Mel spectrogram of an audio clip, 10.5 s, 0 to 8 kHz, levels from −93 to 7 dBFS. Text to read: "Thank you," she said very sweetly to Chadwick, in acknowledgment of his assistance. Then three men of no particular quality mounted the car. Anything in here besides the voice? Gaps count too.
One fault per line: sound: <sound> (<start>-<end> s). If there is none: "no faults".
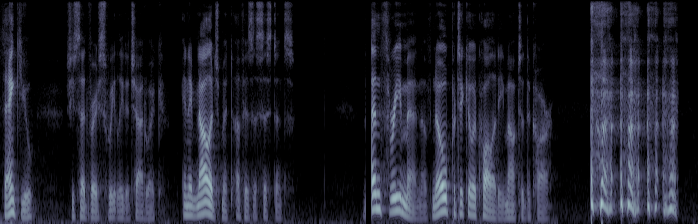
sound: dropout (5.5-5.6 s)
sound: cough (8.9-10.2 s)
